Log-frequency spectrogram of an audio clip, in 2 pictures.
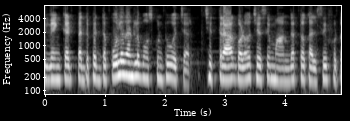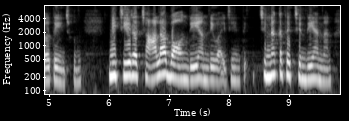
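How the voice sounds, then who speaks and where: A woman's voice: on the low side, dark tone, dull audio. A woman narrating an audio story in the first person, reading steadily and reflectively.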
